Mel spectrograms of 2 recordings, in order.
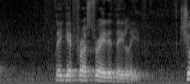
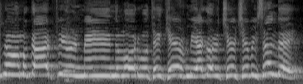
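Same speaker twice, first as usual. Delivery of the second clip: stubborn shouted refusal; 8 semitones higher than usual. Retold or imitated. Farmer on the roof shouts his refusal up to officials, defiant. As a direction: yell the refusal up, half laughing by the end.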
